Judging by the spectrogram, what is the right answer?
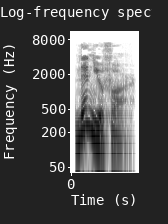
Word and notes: nenuphar: British English

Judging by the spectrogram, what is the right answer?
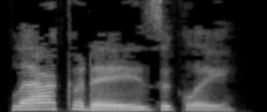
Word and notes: lackadaisically: British English

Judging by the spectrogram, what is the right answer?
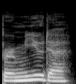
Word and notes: bermuda shorts: American English

